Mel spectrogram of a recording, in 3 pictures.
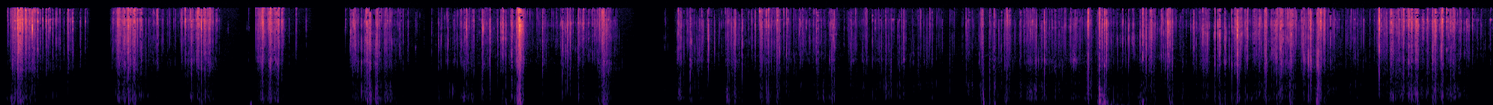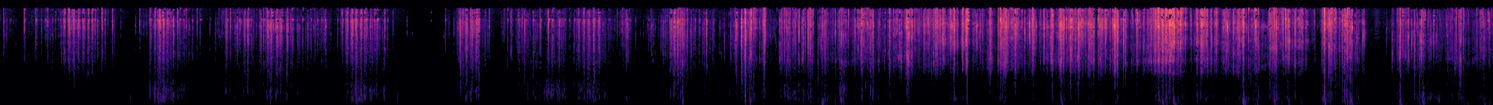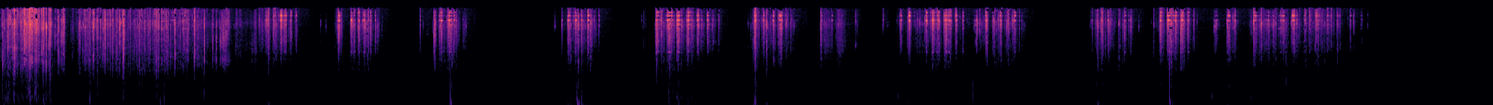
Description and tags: steel wrist watch bracelet
Sounds of a steel watch bracelet moved, shaken and squeezed in a hand. May be used for sound design, foley, etc.
I recorded this for my own sound design purposes (game SFX) and thought I would share it with anyone who may find it useful - if you do, please help yourself and enjoy!
bracelet, metal-sounds, steel-bracelet, watch, wrist-bracelet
